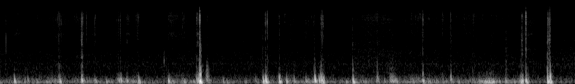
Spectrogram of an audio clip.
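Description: An assembled thin, solid cardboard jigsaw puzzle lying flat on a table with loose pieces is tapped and poked with metal tweezers and short glittery nails. It gives an irregular run of short, dull, low-pitched taps and soft knocks that stop at once with no ring, over a faint high hiss.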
